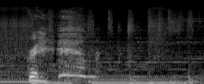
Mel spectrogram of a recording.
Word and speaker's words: Graham: Graham? No way. It's graham. Graham cracker. Gray ham. Ham.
